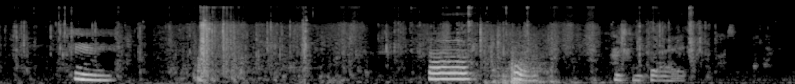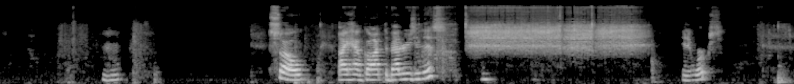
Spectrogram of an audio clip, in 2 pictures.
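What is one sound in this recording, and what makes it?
A young child speaks close by, with animation.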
